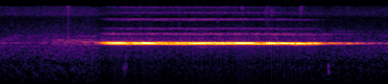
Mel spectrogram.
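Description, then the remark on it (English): A varied thrush sings one long, steady, high whistled tone that holds for about a second, clear and resonant, then stops. No other sounds or voices. “the easy one is the varied thrush”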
